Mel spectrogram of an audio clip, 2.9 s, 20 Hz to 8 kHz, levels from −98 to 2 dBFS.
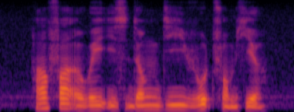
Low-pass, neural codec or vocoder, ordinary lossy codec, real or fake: none; none; none; real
